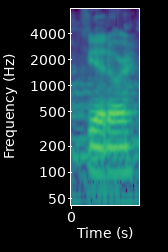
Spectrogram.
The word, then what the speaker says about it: Fyodor: Fyodor. – It's like the Russian Theodore.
